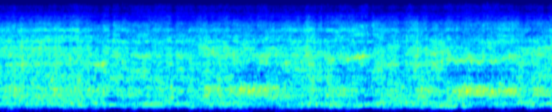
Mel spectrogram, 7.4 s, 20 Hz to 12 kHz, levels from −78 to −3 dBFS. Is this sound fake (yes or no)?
yes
